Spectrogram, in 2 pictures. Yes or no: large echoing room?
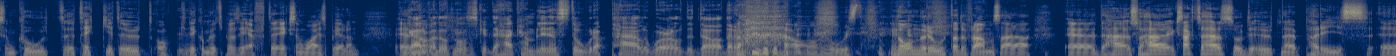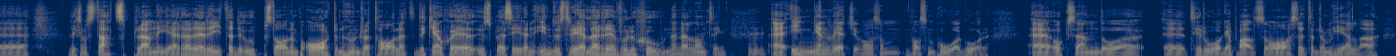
no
